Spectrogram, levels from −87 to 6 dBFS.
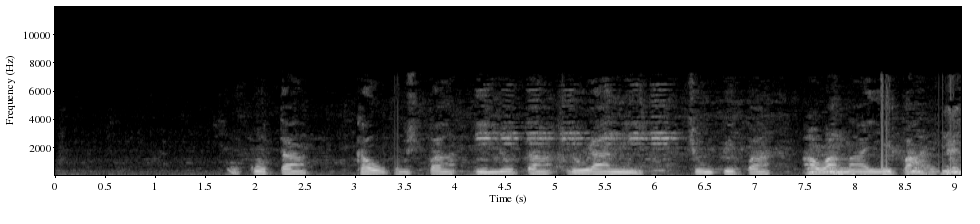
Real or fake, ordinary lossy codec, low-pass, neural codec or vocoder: real; AAC, 32 kbps; 7.2 kHz; none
